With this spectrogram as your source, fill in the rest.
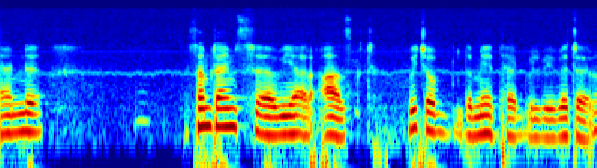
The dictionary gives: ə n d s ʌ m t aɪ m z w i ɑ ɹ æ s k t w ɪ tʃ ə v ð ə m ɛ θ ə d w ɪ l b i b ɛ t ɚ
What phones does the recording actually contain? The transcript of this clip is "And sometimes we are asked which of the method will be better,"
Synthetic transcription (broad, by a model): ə n d s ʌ m t aɪ m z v i ɑ ɹ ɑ s k t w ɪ tʃ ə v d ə m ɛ t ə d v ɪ l b i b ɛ t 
